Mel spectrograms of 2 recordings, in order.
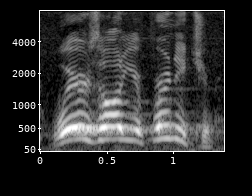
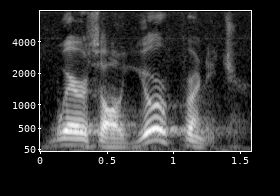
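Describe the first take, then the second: First: The voice is plain and not gravelly. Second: The voice is rough and gravelly.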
